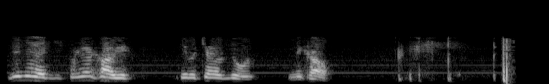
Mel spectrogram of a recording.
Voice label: Voicemail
